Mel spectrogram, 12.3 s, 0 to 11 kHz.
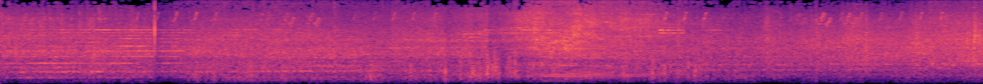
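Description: An approaching passenger train hauled by a WAP-7 electric locomotive, rolling over the rails and crossover points with a steady noise, a few faint tones running through it and a single sharp click about two seconds in.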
